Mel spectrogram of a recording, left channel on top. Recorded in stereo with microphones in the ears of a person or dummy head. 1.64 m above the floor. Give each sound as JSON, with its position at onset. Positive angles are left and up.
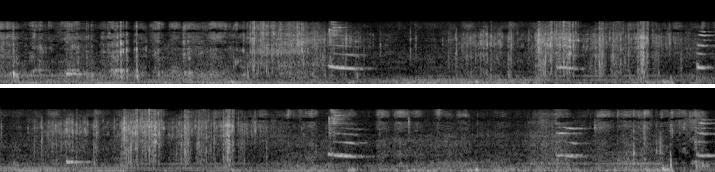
{"t": 0.7, "sound": "a cowbell", "side_deg": 30, "distance_m": 3.5}
{"t": 3.3, "sound": "a cat meowing", "side_deg": 10, "distance_m": 2.0}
